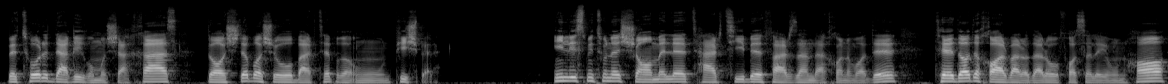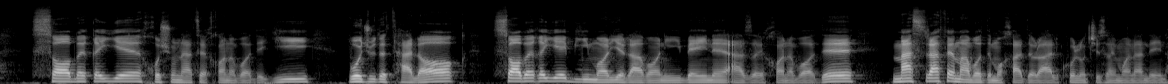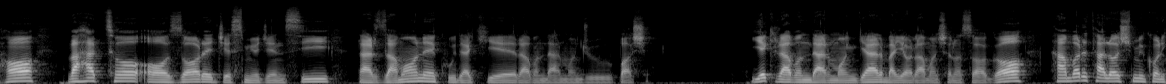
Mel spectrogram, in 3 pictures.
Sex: male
